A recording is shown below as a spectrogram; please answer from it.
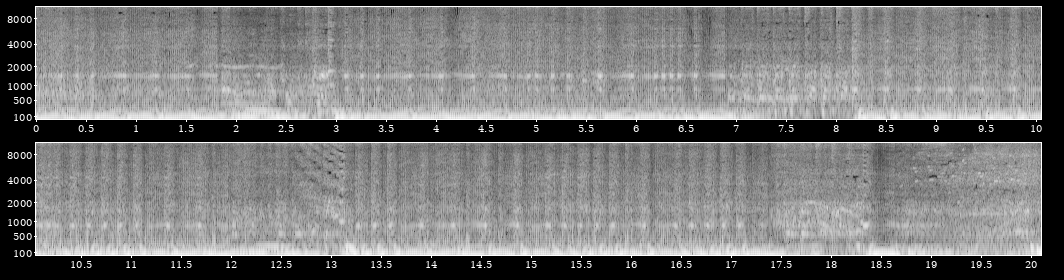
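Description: Loud raw hardstyle (rawstyle/uptempo) dance music played over a festival sound system, with a heavy distorted kick and bass. The bass drops out briefly twice, about halfway through and near the end, and falling synth sweeps come in twice.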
